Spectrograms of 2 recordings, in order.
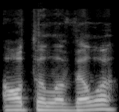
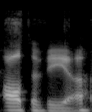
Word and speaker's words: Altavilla: because they put uh ala lavilla or alaa on uh I think you added a syllable I think it's just altavilla Al yeah added one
